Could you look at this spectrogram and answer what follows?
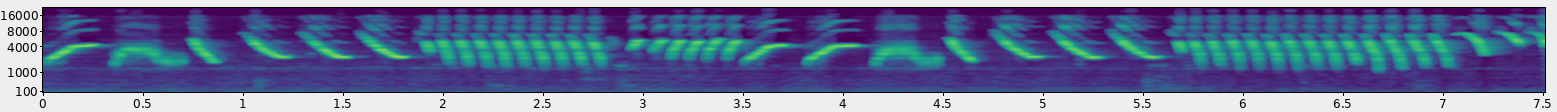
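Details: Canary song in the Indonesian cuit cuit ngerol tajam style, meant as a lure to train canaries and rouse breeding birds: high swooping whistles alternate with fast, buzzy rolling trills, then more downslurred whistles and another sharp rolling burst.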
